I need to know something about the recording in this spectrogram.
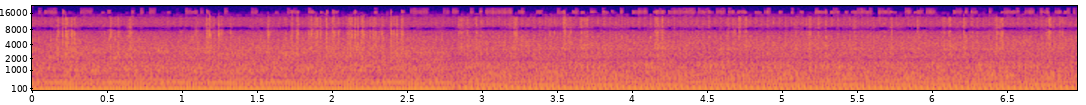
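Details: Barn-stored, neglected lawnmower on non-ethanol 89 octane fuel with stabilizer, running several minutes and hot: small single-cylinder engine runs smooth and steady with an even low hum, slight pitch change partway; healthy after repair.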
